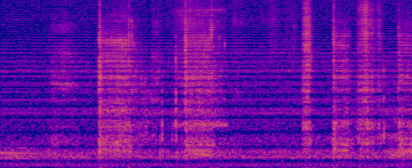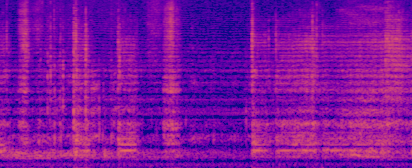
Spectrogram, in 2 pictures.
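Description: Tyco remote-controlled toy truck's small electric motor and gears whirring in a dozen or so short spurts as it is driven across the carpet.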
